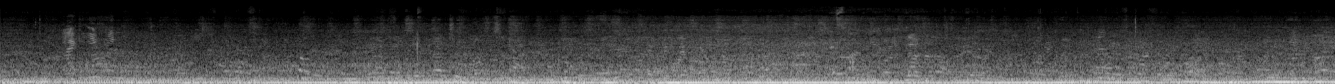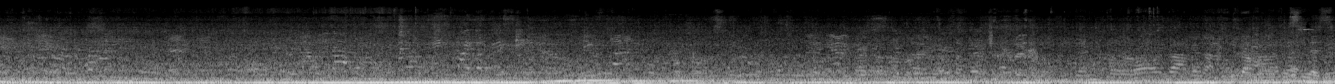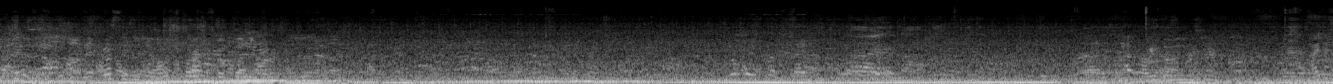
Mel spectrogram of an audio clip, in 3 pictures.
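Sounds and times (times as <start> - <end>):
pedestrians chattering: 0.0 - 40.0
road traffic rumble: 0.0 - 40.0
vehicles idling and moving: 0.0 - 40.0.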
